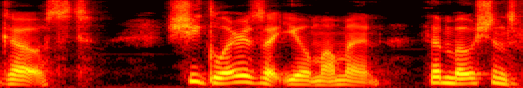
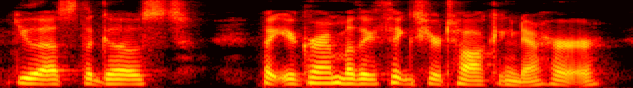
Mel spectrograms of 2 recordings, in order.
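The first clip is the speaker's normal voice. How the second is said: ordinary talk, nothing marked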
